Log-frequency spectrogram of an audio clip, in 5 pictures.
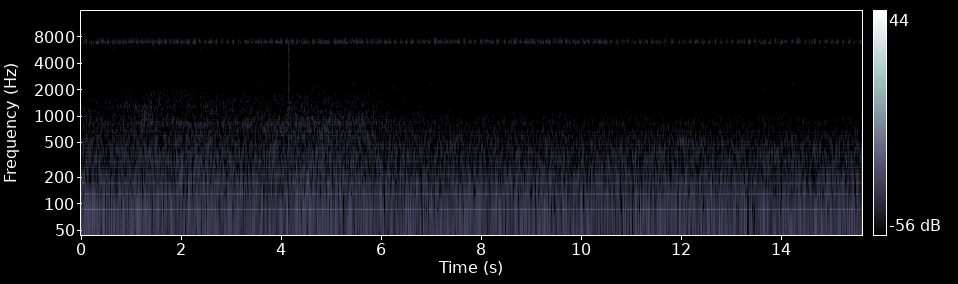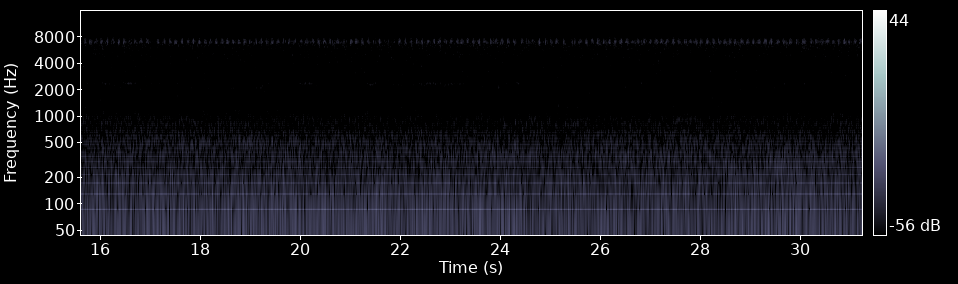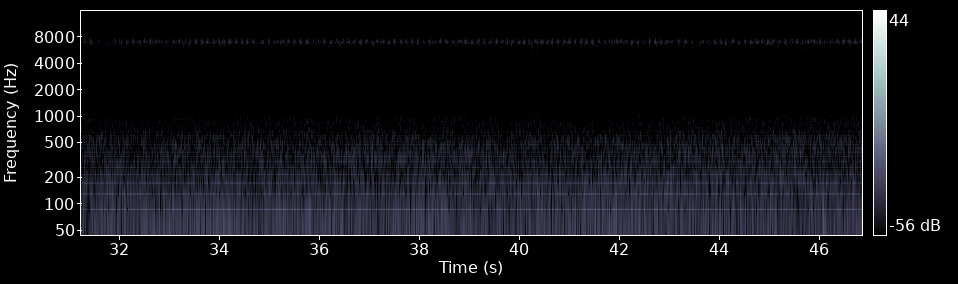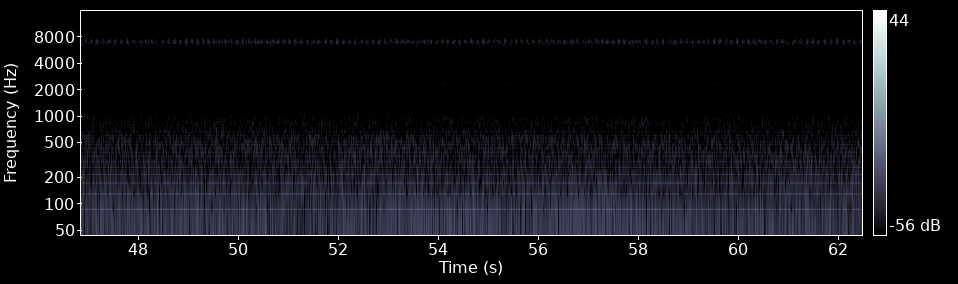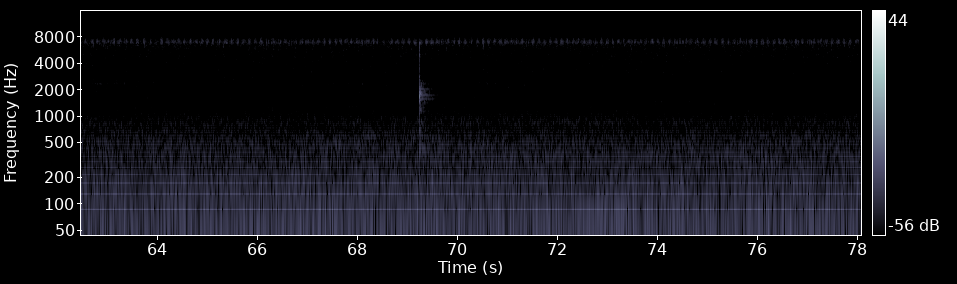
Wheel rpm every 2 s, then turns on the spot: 0, 0, 0, 0, 0, 0, 0, 0, 0, 0, 0, 0, 0, 0, 0, 0, 0, 0, 0, 0, 0, 0, 0, 0, 0, 0, 0, 0, 0, 0, 0, 0, 0, 0, 0, 0, 0, 0, 0.
none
